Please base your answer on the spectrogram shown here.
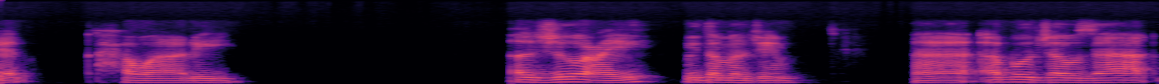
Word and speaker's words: أبو الجوزاء: أبو الجوزاء بفتح الجيم وبالزاي، اسمه أوس بن عبد الله، وكيل أوس بن خالد.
